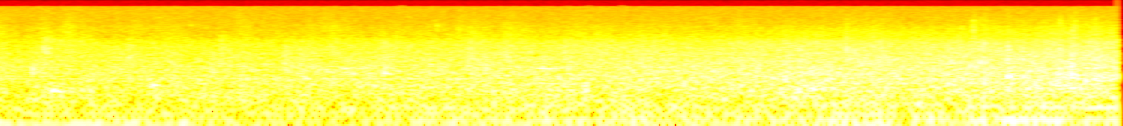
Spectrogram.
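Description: Vaporetto water buses rumble past on a canal in the darkness, their low engine drone mixed with steady splashing and wash, continuous throughout and swelling slightly louder toward the end, with no one speaking.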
